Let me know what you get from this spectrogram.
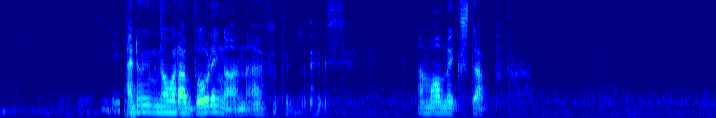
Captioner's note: speaking French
